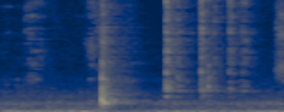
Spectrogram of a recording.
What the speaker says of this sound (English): I've got a great stainless steel garlic crusher, courtesy of my wife. You squeeze it,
